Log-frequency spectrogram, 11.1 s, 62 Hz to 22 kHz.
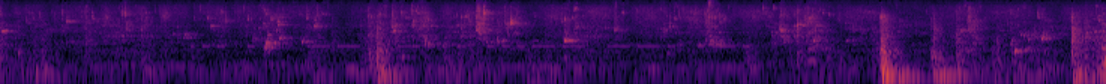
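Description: Old parts from an 1865 Forster & Andrews pipe organ being put into water to soak, with quiet close sloshes, trickles and light knocks, and a heavier splash and clunk near the end.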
